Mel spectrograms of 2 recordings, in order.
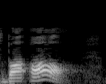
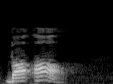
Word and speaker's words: Baal: The god Baal? No, it's Baal. There are two syllables in the word. Baal. And if you have a self-pronouncing Bible, you'll see there's an accent dividing those syllables.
